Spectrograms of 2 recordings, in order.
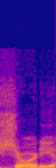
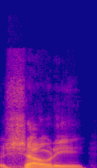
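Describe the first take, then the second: First: It is said the Northern way, with a clear r. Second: It is said the Southern way, like shawty.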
